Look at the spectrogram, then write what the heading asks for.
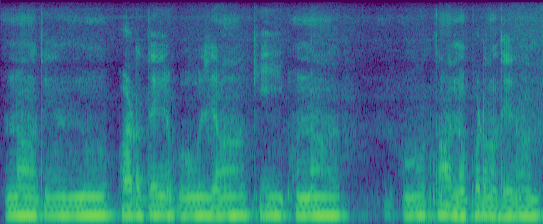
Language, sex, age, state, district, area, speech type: Punjabi, male, 45-60, Punjab, Hoshiarpur, rural, spontaneous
